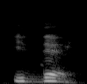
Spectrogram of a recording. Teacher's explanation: a feature that's unusual in Armenian dialects, which is geminate or long consonants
